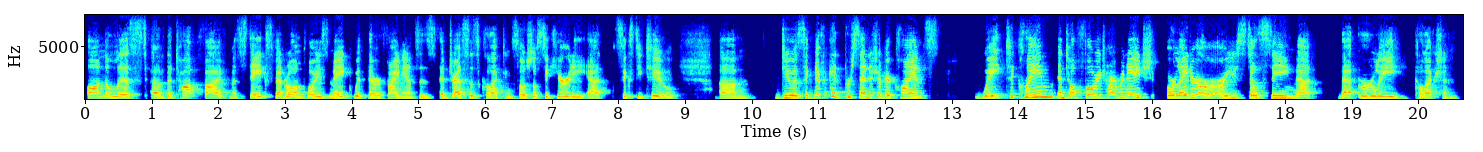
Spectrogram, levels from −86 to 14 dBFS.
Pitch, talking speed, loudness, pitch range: 195 Hz, 135 wpm, -17 LUFS, 175-230 Hz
